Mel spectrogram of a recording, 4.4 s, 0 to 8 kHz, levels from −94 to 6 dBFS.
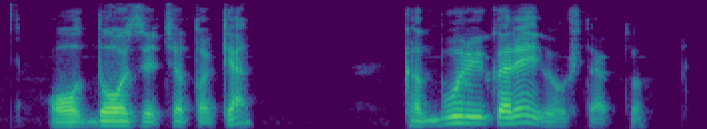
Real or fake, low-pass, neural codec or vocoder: fake; 7.2 kHz; codec, 16 kHz, 2 kbps, FunCodec, trained on LibriTTS, 25 frames a second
